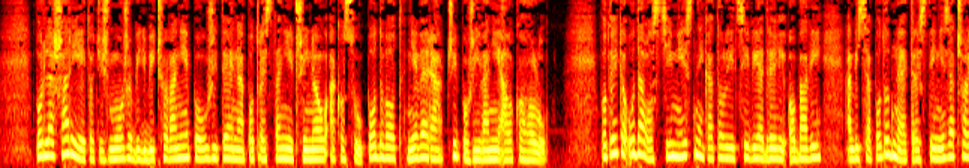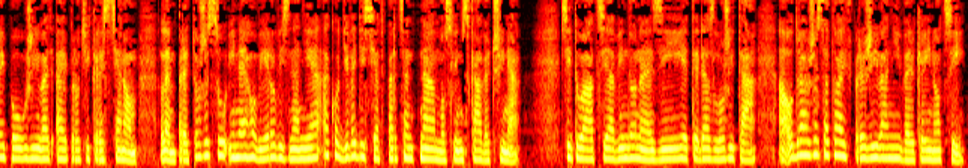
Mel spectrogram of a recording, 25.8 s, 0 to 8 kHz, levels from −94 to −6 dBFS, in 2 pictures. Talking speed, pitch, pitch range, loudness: 135 wpm, 185 Hz, 170-200 Hz, -20 LUFS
